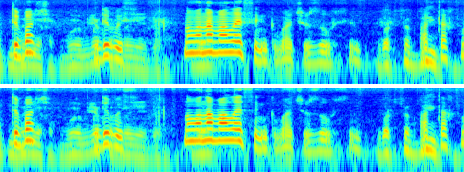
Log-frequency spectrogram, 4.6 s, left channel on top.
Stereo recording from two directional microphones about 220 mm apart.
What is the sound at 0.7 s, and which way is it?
Speech, 45° right (ahead or behind).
